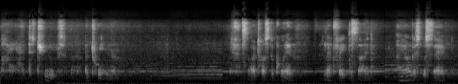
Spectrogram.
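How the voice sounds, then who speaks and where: An actor playing a bitter, grief-stricken villain driven mad by loss in a period TV drama. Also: male voice, lowish voice, sing-song, slow pace, long pauses, music in the background, full character voice. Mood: bitter, anguished. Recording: echoey TV audio with score.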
